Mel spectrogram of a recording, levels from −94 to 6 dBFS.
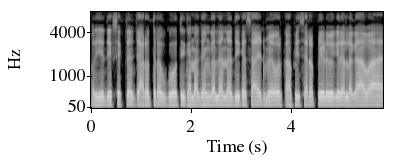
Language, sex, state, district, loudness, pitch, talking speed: Hindi, male, Chhattisgarh, Kabirdham, -15 LUFS, 125 Hz, 245 wpm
